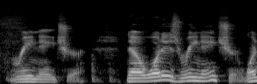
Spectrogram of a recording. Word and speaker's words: Renature: one for this unboxing video i'll be unboxing reenacture or should i say actually it's renature it is pronounced renature now what is renature what does that mean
